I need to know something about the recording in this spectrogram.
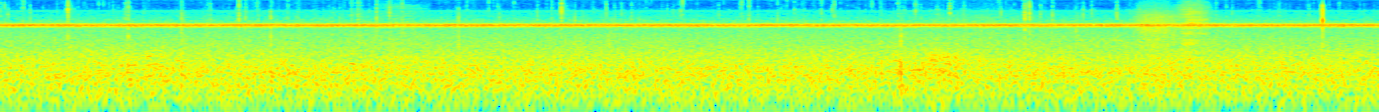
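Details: Campfire next to a river with bell crickets ringing in nature; one continuous shrill high note holds without pause, layered over broadband water noise and a few scattered fire snaps, one burst of hissing crackle near the end.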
